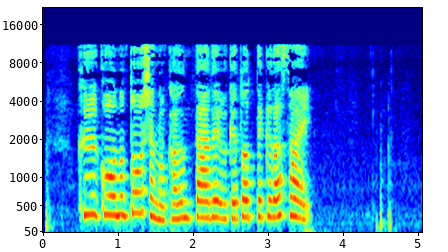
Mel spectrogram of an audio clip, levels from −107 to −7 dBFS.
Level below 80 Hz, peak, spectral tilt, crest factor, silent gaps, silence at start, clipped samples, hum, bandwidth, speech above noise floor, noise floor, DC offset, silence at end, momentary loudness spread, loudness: -64 dBFS; -12 dBFS; -3.5 dB/octave; 16 dB; none; 0.05 s; under 0.1%; none; 11.5 kHz; 46 dB; -72 dBFS; under 0.1%; 0.55 s; 5 LU; -27 LUFS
